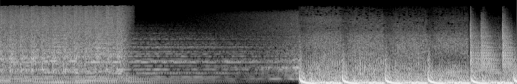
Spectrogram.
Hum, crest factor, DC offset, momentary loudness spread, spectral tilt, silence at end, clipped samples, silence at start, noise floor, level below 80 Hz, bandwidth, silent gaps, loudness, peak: none; 10 dB; under 0.1%; 21 LU; -5 dB/octave; 0 s; under 0.1%; 0 s; -30 dBFS; -12 dBFS; 17 kHz; none; -10 LUFS; 0 dBFS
